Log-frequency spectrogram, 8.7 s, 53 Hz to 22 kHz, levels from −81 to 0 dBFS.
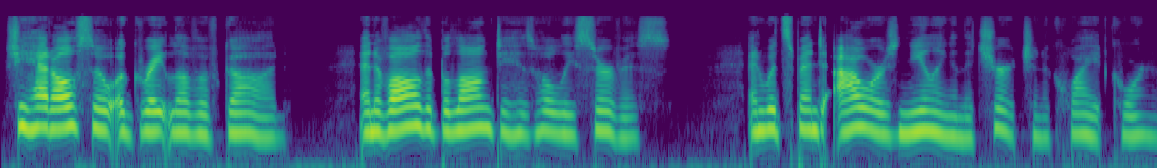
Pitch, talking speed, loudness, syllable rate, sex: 195 Hz, 200 wpm, -20 LUFS, 5.0 syllables/s, female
